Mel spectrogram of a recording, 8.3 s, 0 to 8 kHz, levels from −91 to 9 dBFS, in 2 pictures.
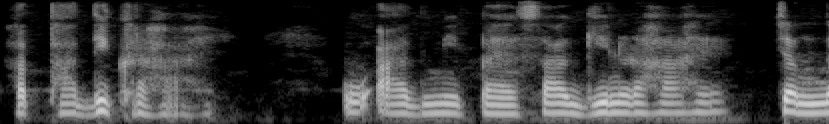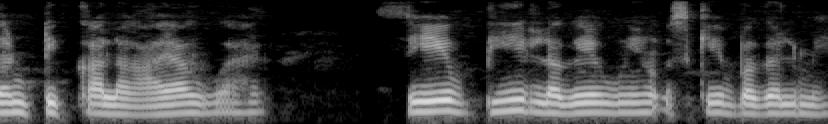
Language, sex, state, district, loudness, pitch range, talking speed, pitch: Hindi, female, Bihar, Sitamarhi, -17 LUFS, 175-195 Hz, 165 wpm, 185 Hz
